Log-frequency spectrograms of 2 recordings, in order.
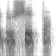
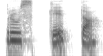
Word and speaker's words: bruschetta: is not bruce bruce italians never ever pronounce bruschetta so please don't say bruschetta it's ruskita okay now let's look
